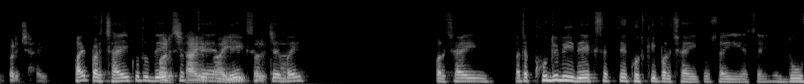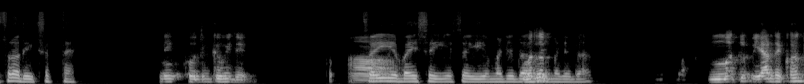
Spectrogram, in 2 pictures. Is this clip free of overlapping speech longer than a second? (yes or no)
no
